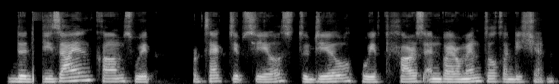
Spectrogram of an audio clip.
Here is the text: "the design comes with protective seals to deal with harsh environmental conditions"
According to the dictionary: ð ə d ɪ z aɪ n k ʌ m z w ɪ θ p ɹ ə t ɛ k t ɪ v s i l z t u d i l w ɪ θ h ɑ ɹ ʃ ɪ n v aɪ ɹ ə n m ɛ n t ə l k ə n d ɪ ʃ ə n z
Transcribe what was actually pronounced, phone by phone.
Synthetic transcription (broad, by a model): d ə d ɪ z aɪ n k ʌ m s w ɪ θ p ɹ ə t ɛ k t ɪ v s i l s t u d i l w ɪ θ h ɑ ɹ s ɪ n v aɪ ɹ ə n m ɛ n t ə l k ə n d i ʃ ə n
